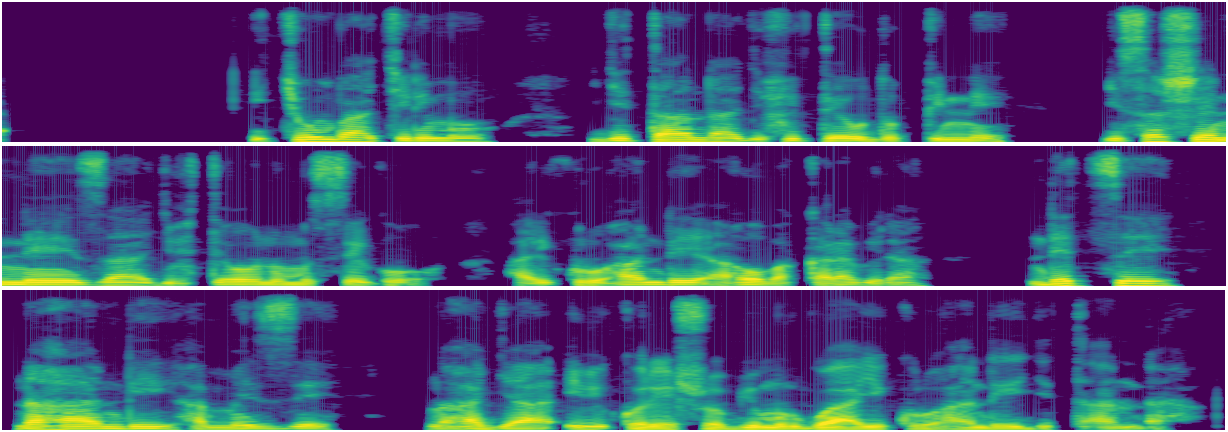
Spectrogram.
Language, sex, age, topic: Kinyarwanda, female, 25-35, health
